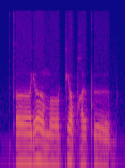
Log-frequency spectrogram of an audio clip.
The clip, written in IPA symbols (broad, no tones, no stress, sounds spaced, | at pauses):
tʼ ɤː ɾʲ ɤː m oː kʲ ɔ b ʁ ɯ pʼ ɯː b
